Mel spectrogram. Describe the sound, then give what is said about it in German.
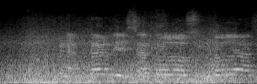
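Steady rumble inside a moving car of the Line D subway in Buenos Aires, with a low droning hum and faint whining metallic tones drifting over it, and indistinct murmuring voices. “steigt der Psychologe Marcos Tarico in die U-Bahn-Linie D von Buenos Aires”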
